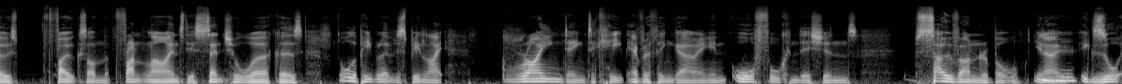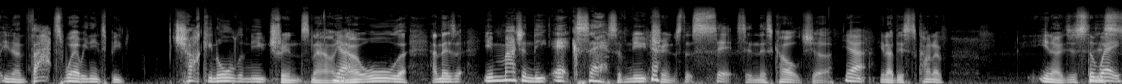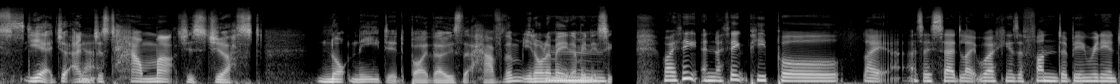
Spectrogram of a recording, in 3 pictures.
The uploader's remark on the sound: Recorded in the Devonian woods around a campfire.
